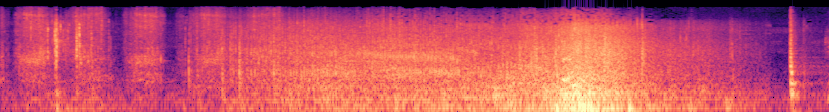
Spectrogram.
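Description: Two-man crosscut saw cutting through a tree trunk in quick strokes, then the tree cracking and coming down, building to a heavy crash about six seconds in. One sharp axe chop near the end.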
